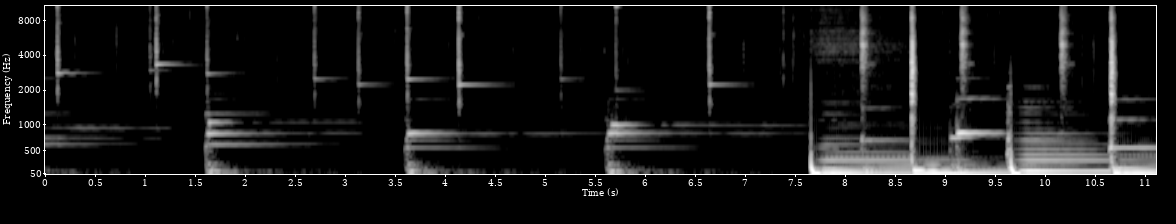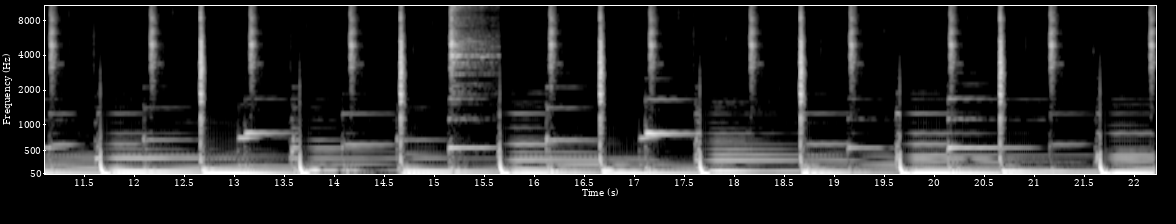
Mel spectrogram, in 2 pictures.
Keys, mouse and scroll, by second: 0.3 middle click, 0.9 middle click, 1.9 Tab, 2.3 click, 4.5 middle click, 6.5-7.6 drag, 8.7 click, 11.3-12.5 drag, 13.7 click, 14.9 click, 16.7 click, 18.9 click, 21.0 middle click, 21.3 Tab.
